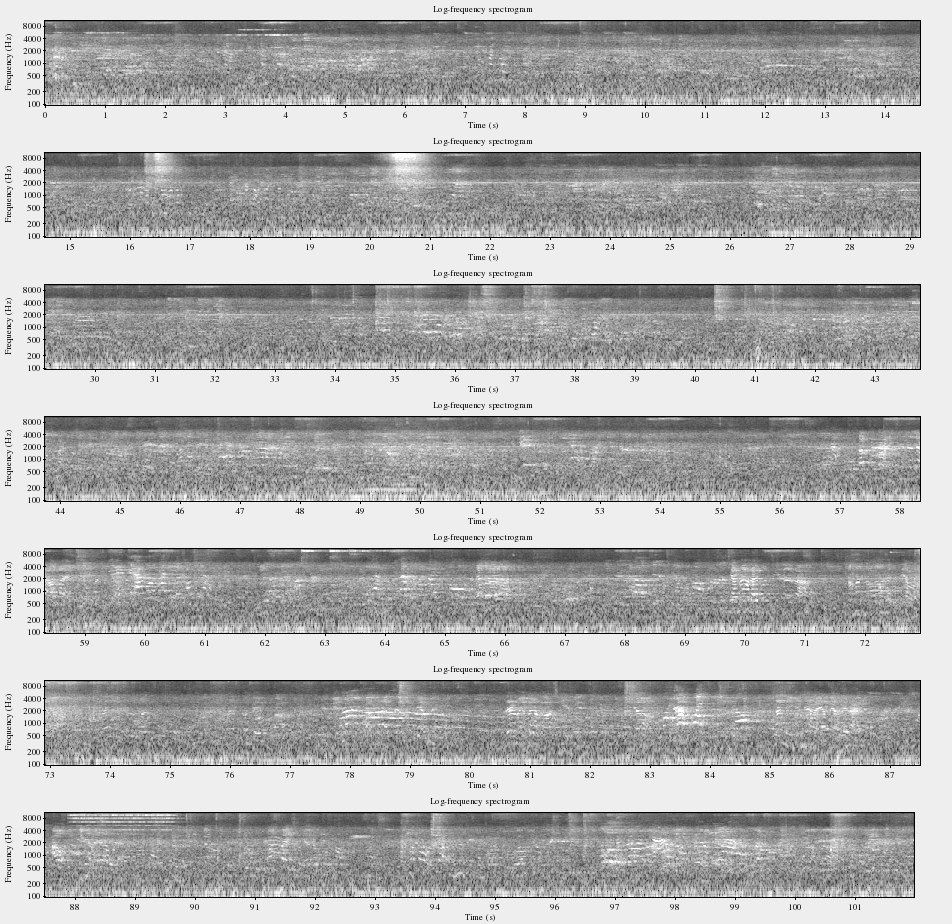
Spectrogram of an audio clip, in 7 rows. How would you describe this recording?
in the Station hall, Sony PCM D50 + Soundman OKM II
